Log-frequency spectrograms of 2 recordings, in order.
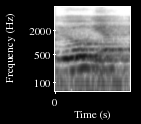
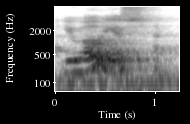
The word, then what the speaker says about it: Euodia: And they were Euodia and Syntyche. Oftentimes people jokingly mispronounce their names as Euodius and Syntyche.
